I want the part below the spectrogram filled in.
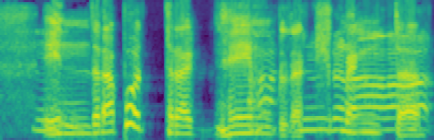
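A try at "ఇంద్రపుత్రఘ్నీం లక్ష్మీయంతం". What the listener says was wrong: దీర్ఘం.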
